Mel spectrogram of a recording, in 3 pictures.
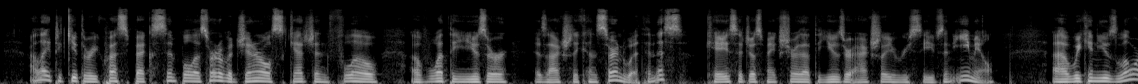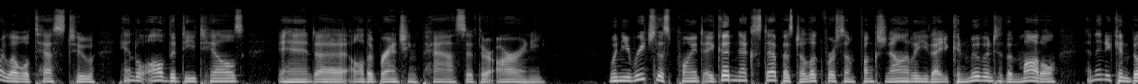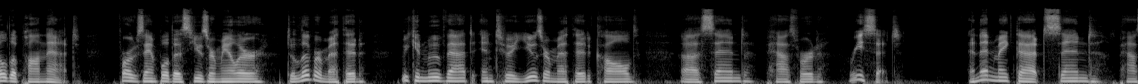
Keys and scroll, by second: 28.5 super+x.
